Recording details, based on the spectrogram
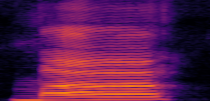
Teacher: یہاں پر الف ہے اور الف سے پہلے زبر ہے تو یہ الف مد ہے، تو اس کے لیے یہاں پر 2 کاؤنٹس کا سٹریچ ہوگا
